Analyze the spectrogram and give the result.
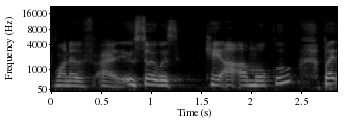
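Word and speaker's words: Keʻeaumoku: of, so it was Ke'a'amoku, but it's not that bad, but it's like every syllable has to be pronounced. Even like you can't say Ke'amoku, it's Ke'a'amoku.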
